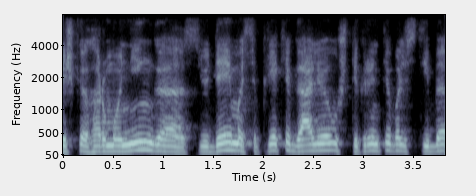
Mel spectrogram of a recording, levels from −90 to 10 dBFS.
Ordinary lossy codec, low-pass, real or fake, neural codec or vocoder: Opus, 64 kbps; 7.2 kHz; real; none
